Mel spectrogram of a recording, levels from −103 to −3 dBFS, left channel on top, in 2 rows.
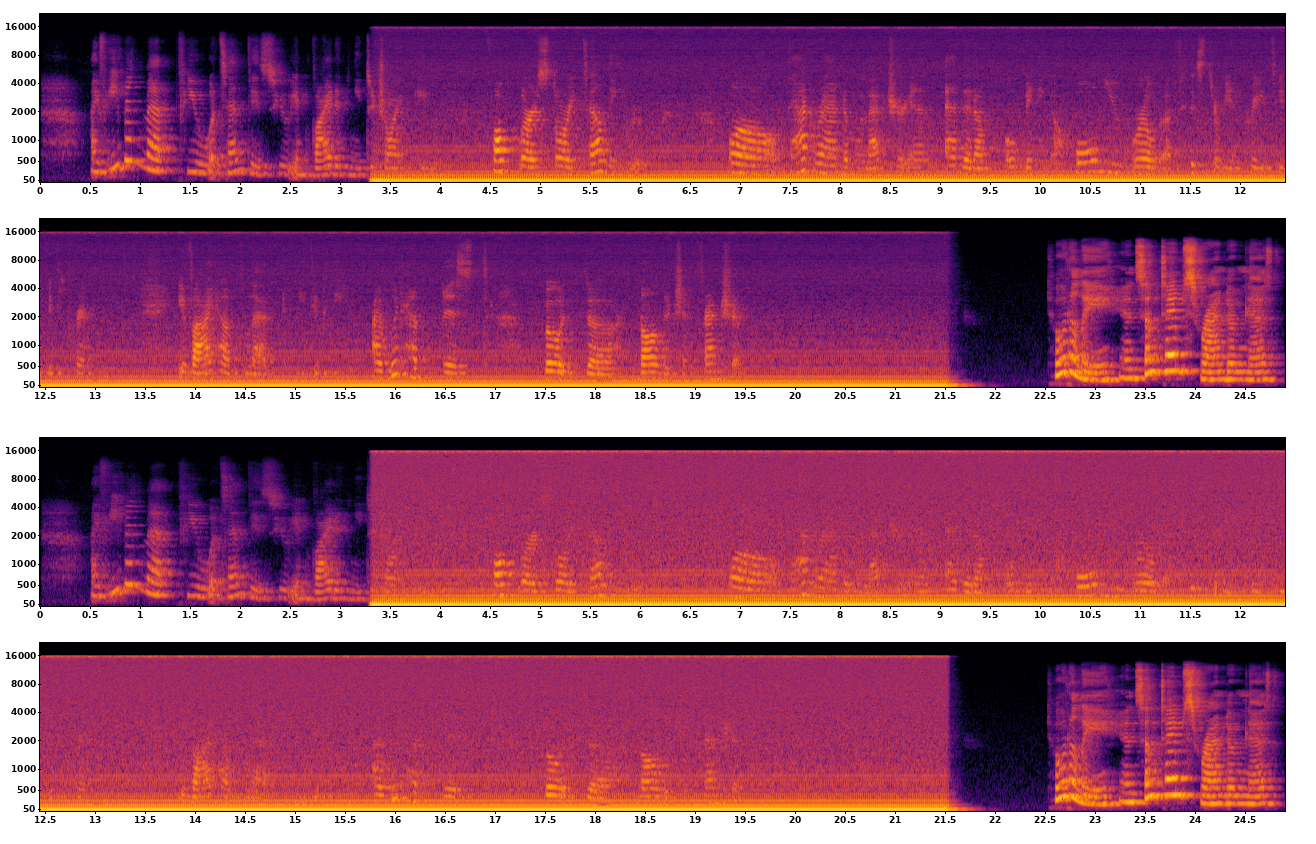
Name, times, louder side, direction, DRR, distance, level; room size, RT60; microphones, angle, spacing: voice 1, 0.0-4.0 4.5-6.3 6.6-13.1 13.5-16.8 17.0-19.5, left 2 dB, 45° left, 2 dB, 3.4 m, -35 dB
sound 1, 3.3-21.6, right 3 dB, 70° right, 0.7 m, -20 dB
voice 2, 22.6-24.7, equal, ahead, -1 dB, 2.4 m, -25 dB
15.5 x 10.5 x 4.5 m, 0.38 s
head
